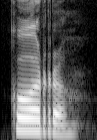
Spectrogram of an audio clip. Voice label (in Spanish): "corro", spanish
